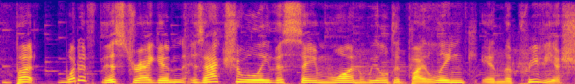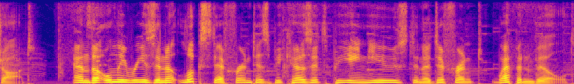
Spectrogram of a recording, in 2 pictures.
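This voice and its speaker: At a moderate pace with ordinary pitch variation, the voice has a dry, close sound with no echo, though noticeable background noise comes through. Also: man, high pitch for a man. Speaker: gaming video commentator. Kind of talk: scripted narration.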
